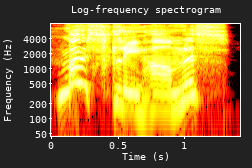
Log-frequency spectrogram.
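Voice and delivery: high, slow outraged shout of Mostly harmless. A narrator's reading. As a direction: yell the question in disbelief. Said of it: "shouted Arthur".

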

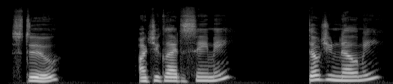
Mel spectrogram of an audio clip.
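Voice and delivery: teasing, bright greeting; Wyo's voice. A narrator's reading.

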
